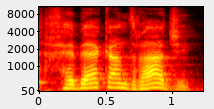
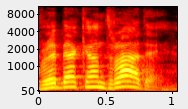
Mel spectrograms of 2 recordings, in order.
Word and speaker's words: Rebeca Andrade: Heek andrai why not Rebecca Andrade I mean that's what it looks like right yeah so um Portuguese yeah um Portuguese is not pronounced like Spanish or really like any other language and in fact Portuguese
